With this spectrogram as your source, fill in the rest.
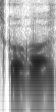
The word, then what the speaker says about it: Schuylkill: It's pronounced Schuylkill, which is the river in Philadelphia.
